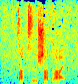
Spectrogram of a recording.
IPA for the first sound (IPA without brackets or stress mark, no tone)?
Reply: tˤ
